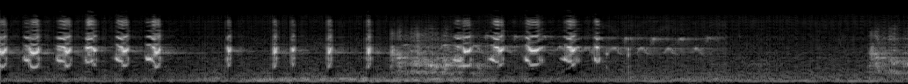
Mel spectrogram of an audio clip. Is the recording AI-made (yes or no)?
yes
